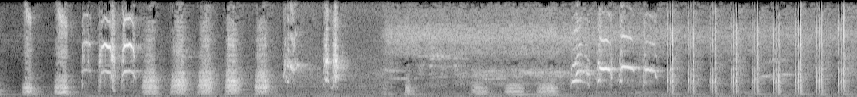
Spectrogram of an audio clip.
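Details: Javan myna, a prize-winning bird singing steadily, recorded as tutor song for young mynas. Dense, fast clicking and chattering notes repeat at a brisk beat, broken by a hissy stretch and a few sharp whistles near the end.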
